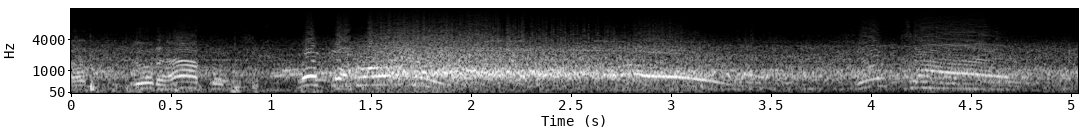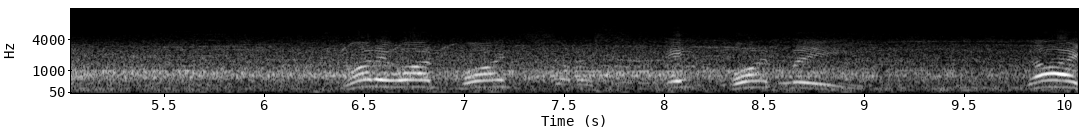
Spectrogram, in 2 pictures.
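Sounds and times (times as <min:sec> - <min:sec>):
arena crowd cheering: 0:00.0 - 0:10.0.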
